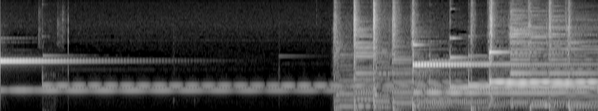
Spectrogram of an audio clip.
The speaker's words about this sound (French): Ça c'est un badgin, un instrument composé de tubes métalliques suspendus à l'horizontale sur un cadre et sur lesquels on frappe avec des maillets.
